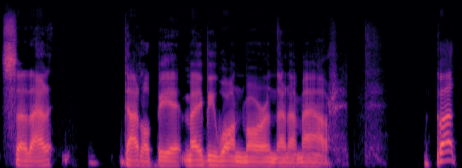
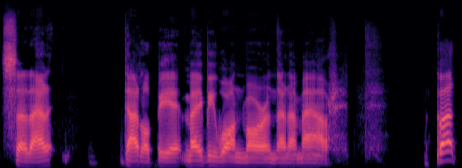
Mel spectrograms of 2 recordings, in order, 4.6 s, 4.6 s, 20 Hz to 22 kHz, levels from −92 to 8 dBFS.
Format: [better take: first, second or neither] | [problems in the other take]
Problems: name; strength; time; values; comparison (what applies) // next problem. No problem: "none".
first | thin; very; fading below 600 Hz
